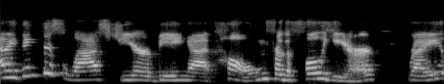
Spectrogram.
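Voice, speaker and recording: A woman with a plain, everyday voice, fairly high in pitch, at a fairly slow pace. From Canada. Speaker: podcast host. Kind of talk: interview; scripted narration. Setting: video call.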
